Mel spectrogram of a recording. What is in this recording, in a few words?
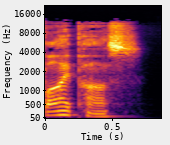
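"bypass", English, British English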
